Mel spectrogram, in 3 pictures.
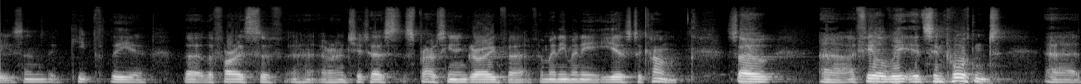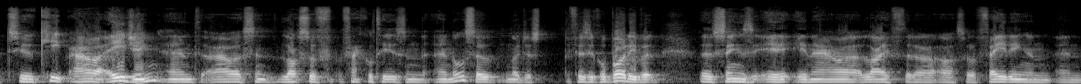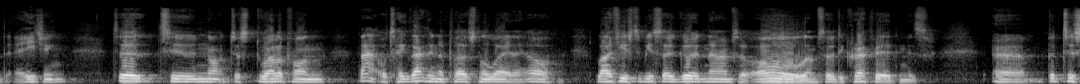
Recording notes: during the Kathina festival, at Chithurst Buddhist Monastery, UK.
